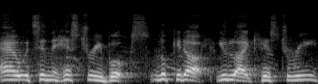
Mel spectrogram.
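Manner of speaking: put-on high, upper-crust posh London English accent. Retelling what an elderly woman told him, imitating posh English woman. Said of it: "posh English woman from London".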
